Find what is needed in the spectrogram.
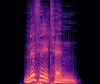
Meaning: inflection of müffeln: 1. first/third-person plural preterite 2. first/third-person plural subjunctive II
- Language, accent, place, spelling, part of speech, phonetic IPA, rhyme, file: German, Germany, Berlin, müffelten, verb, [ˈmʏfl̩tn̩], -ʏfl̩tn̩, De-müffelten.ogg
